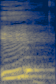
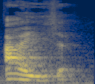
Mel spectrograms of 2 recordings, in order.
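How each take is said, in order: First: It is one steady vowel like "eh". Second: It glides from "ah" to "ee". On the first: This is how French reads the letters. "le groupe de lettres A I en français va se prononcer E" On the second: This is how Chinese reads the letters. "alors qu'en chinois, il va se prononcer Ai"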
